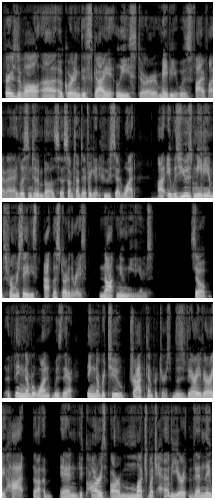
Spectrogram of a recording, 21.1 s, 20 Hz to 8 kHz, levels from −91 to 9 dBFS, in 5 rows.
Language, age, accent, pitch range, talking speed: English, 30-49, American, 130-175 Hz, 195 wpm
